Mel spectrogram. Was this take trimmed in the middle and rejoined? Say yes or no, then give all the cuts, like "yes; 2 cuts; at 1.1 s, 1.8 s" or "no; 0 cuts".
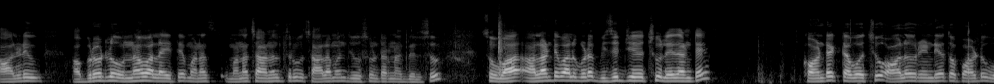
no; 0 cuts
